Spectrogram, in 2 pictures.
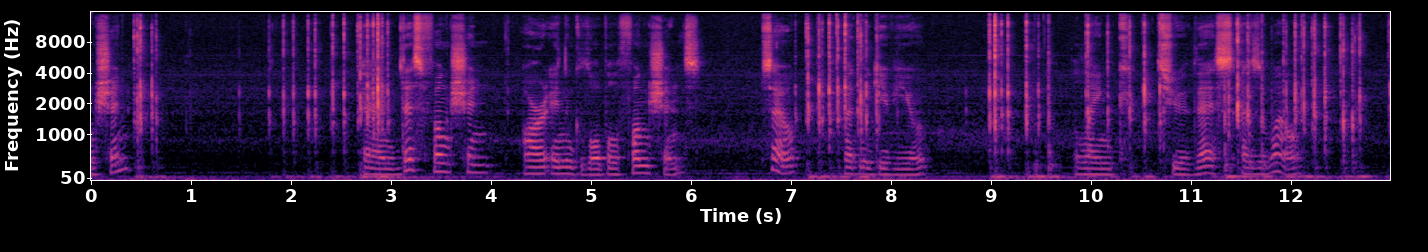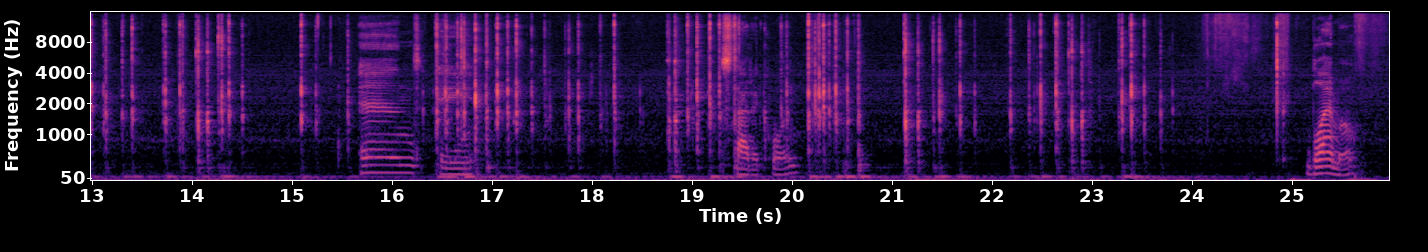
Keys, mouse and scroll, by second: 0.0-3.3 typing, 7.1-9.8 typing, 10.5 ctrl+v, 11.2-12.7 typing, 12.9 super+l, 13.7 ctrl+v, 14.0 Return, 14.3 super+l, 15.0 super+l, 16.4 Escape, 16.4-22.1 typing, 21.0 Return, 22.4 ctrl+v, 22.8 Return, 23.4 super+l.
